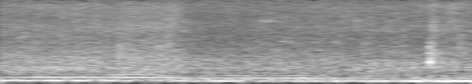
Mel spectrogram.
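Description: A steady low motor hum, with faint rustling and small knocks as a rolled-up change of clothes is pulled out of a backpack.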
